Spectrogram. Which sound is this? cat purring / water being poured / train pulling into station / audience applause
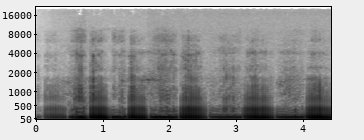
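cat purring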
